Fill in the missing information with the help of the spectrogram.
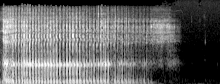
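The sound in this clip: A man, a senior priest, gives one long, loud, rattling snore with rapid pulsing vibration that fades into silence.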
